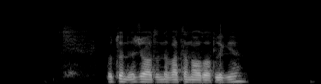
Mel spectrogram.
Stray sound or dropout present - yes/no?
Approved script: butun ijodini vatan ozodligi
no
